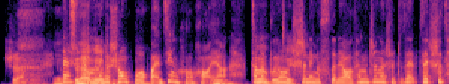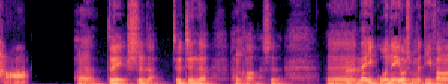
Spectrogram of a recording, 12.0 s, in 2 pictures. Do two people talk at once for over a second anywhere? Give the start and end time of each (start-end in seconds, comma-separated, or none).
0.8-2.0, 2.8-4.2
